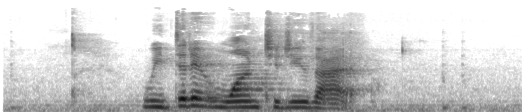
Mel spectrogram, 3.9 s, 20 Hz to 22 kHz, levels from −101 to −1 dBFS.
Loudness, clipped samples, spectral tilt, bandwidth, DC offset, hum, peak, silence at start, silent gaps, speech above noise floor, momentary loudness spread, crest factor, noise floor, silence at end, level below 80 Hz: -20 LUFS; under 0.1%; -5.5 dB/octave; 14 kHz; under 0.1%; none; -2 dBFS; 1.05 s; none; 34 dB; 26 LU; 20 dB; -52 dBFS; 0.55 s; -56 dBFS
